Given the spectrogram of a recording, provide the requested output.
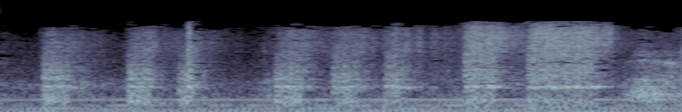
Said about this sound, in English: Show us how this mechanical mouse catcher operates. You better get out of the way, Mr. Marin. If you've touched any of the mice in the lab, she'll go for you. She reacts to smell as well as sight and sound. All right, Tully, start it up.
